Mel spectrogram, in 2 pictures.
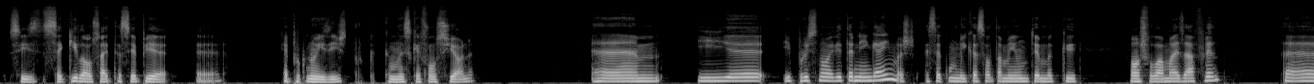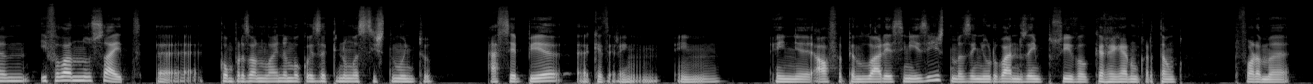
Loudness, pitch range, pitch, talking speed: -22 LUFS, 125-150 Hz, 135 Hz, 185 wpm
